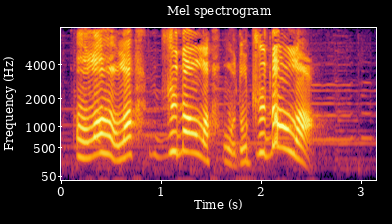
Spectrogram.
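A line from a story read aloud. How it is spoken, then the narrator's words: Impatient, loud, interrupting. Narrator (Chinese): 小熊不等妈妈说完，就嚷嚷起来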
